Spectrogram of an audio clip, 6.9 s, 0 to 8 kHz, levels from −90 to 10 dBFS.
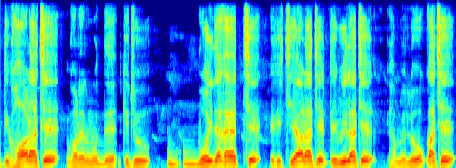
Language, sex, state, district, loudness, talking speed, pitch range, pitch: Bengali, male, West Bengal, Purulia, -12 LUFS, 120 wpm, 130-200 Hz, 160 Hz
